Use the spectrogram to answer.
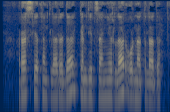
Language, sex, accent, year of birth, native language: Uzbek, male, Qashqadaryo, 2000, Uzbek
